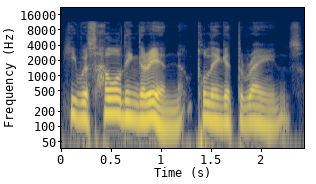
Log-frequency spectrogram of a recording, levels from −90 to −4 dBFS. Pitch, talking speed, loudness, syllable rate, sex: 135 Hz, 220 wpm, -17 LUFS, 5.0 syllables/s, male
